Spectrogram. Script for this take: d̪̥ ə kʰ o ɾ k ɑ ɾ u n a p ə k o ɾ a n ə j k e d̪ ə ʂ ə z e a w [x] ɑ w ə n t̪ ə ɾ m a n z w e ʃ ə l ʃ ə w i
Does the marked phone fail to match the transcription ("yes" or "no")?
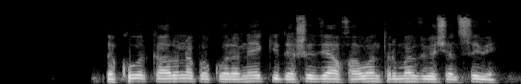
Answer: no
